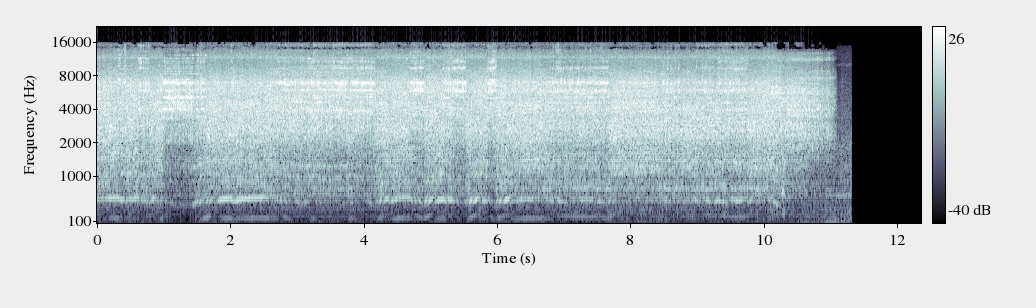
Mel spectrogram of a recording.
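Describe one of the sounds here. An electric welding arc crackles and hisses loudly and steadily, then stops.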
